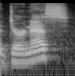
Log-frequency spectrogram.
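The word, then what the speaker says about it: Durness: when he moved to der Ness is how you say it yeah Dern s okay one of the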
